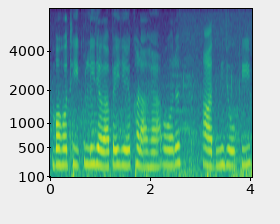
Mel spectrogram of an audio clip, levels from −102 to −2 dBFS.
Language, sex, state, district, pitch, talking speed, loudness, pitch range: Hindi, female, Punjab, Pathankot, 235 Hz, 195 wpm, -18 LUFS, 220-245 Hz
